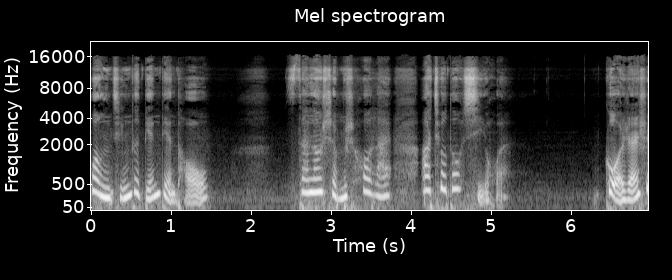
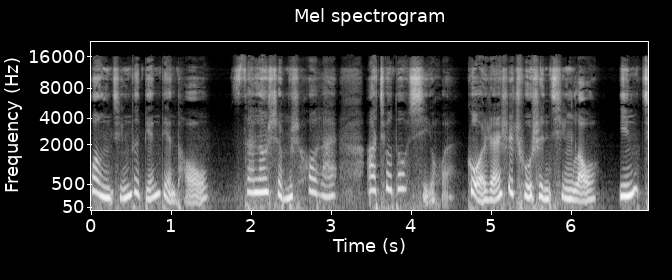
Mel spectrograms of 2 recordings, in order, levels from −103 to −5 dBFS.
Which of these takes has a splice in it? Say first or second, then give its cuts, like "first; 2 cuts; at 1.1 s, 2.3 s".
second; 2 cuts; at 1.6 s, 4.6 s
